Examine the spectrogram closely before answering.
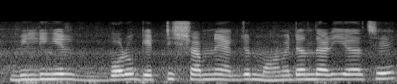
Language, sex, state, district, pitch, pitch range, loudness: Bengali, female, West Bengal, Cooch Behar, 230 Hz, 215-240 Hz, -14 LUFS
